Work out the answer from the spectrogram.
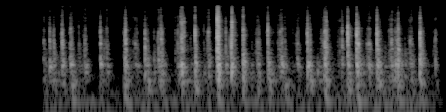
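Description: Rapid typing on a computer keyboard while writing a book: many quick keystrokes in irregular bursts, crisp and steady, with no voices.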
